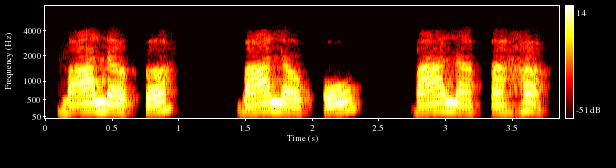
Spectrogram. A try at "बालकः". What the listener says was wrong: Balaka, Balakau. Balaka. Visarga must be pronounced. Balakaha, not Balakaha. You are dropping. Why do you drop?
